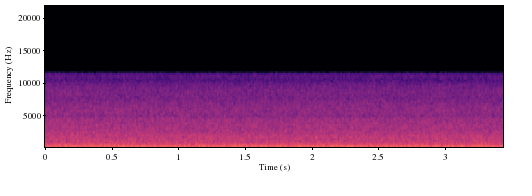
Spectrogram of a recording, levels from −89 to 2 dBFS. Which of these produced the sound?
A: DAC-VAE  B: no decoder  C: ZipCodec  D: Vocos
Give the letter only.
D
